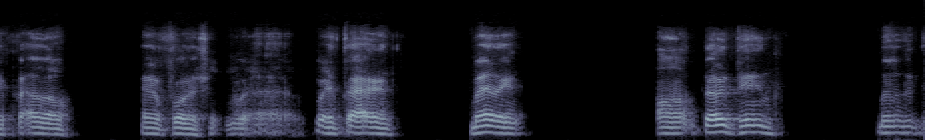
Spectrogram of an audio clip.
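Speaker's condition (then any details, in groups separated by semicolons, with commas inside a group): ALS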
